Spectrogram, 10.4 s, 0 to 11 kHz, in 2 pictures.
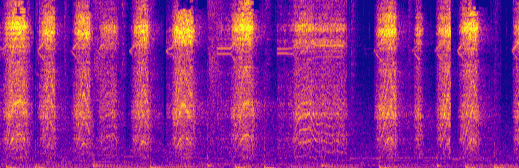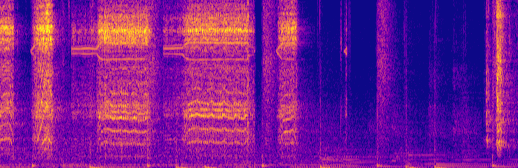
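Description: Clutch spring bolts on a 2025 Harley Road Glide being snugged down with a ratchet: repeated quick clicking bursts of the pawl, close and loud, with short pauses between strokes.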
